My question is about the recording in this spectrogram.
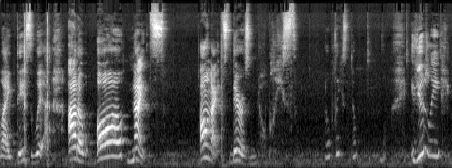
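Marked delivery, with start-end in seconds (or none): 1.4-4.5 exasperated. Retold or imitated. Exasperated retelling of no police. 4.5-7.7 hushed whisper. Retold or imitated. Telling her friends no police came, whispered.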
